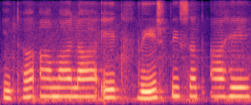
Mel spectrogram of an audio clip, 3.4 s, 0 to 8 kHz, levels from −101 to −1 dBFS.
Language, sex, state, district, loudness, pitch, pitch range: Marathi, female, Maharashtra, Gondia, -15 LUFS, 250 Hz, 220-255 Hz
